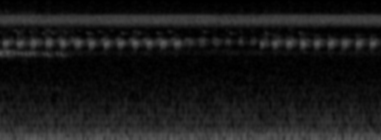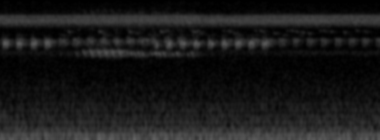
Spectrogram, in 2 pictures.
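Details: Autumn insects by ripe rice paddies: several trains of quick pulsed chirps with short breaks, overlapping softer trills from a second caller, and a continuous high hissing drone of distant insects.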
